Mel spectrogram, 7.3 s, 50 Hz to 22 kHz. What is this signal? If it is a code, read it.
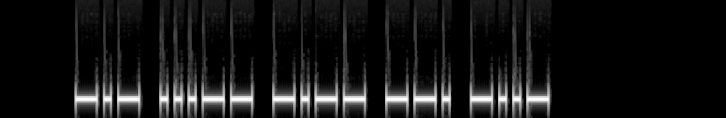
Morse code, heard as a keyed tone, about 17 wpm, 700 Hz. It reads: K3YGX
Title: USA Call Signs - 5 Characters - Repeated 2x - 17wpm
